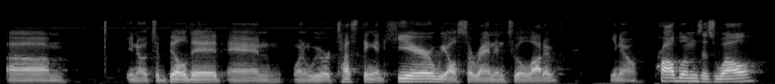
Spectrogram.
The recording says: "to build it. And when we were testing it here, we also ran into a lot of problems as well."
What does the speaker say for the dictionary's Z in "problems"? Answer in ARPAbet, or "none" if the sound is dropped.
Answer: Z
